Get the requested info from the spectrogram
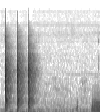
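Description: Three sharp knocks about a quarter second apart: a steel adjustable parallel being rapped to break its sliding halves loose, stuck because they have never been moved. A faint click follows a second later.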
